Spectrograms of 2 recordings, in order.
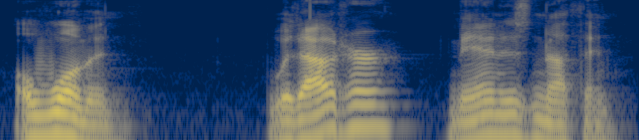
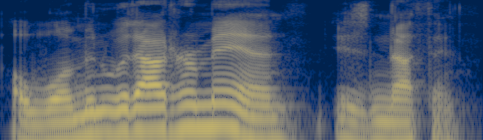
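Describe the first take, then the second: First: There are pauses after "woman" and after "her". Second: There is a pause just before "is". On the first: The man is nothing. "pausing differently gives a new meaning. ... implying the man is nothing" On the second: The woman is nothing. "If you pause before is, it implies the woman is nothing"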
